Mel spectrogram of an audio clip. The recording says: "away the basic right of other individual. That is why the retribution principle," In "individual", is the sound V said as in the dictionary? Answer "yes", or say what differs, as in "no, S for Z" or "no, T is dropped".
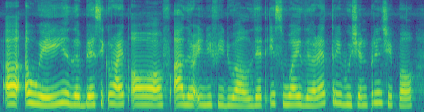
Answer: no, F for V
